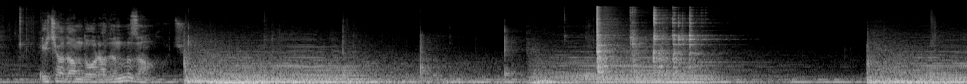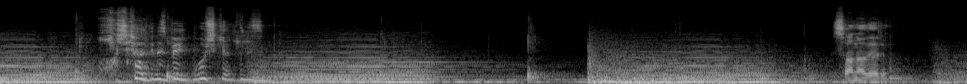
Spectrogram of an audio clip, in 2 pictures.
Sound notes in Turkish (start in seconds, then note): 1.8 Ayak sesi; 6.0 Bıçak düşme sesi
